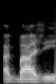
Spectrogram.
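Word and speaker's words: Agbaji: And then on to, I'm going to butcher this, Okai Egbuaje. – Yeah, that's how you say it. It's Egbuaje, yeah.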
